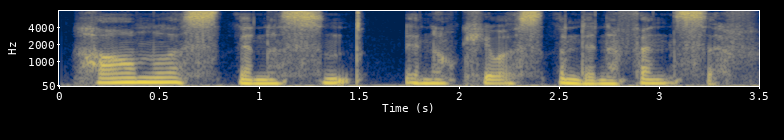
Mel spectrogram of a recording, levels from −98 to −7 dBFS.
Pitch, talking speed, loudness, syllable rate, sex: 155 Hz, 85 wpm, -20 LUFS, 4.5 syllables/s, male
